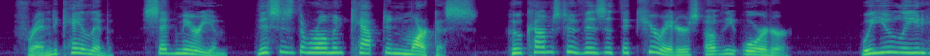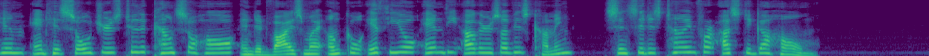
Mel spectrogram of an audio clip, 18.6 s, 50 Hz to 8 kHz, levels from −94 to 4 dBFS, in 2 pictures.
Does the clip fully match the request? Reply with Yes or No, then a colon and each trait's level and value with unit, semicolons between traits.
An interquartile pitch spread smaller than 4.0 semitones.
No: average, 5.0 semitones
